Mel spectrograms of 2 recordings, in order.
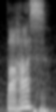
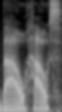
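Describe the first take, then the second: First: Bajas said as "BAH-hahs", questioning rise; mispronounced Bajas. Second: Bauhaus said slowly as "BOW-house"; corrected pronunciation. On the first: Real, not acted. Unsure host guessing the brewery's name, mispronounced Bajas as "BAH-hahs". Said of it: "thank you for the correction". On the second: Shown as a demonstration. Host passing on a correction, Bauhaus pronounced slowly as "BOW-house". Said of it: "it's pronounced Bauhaus".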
